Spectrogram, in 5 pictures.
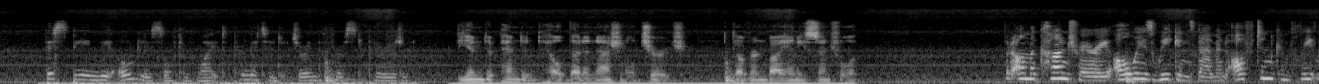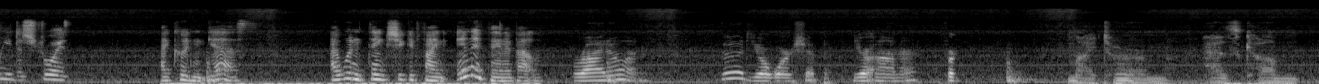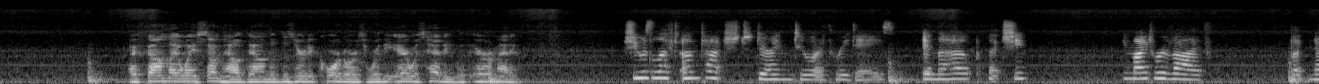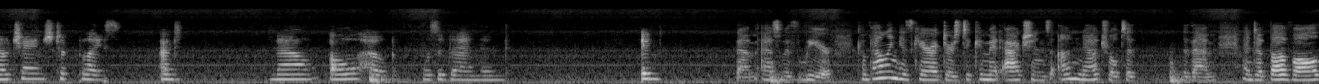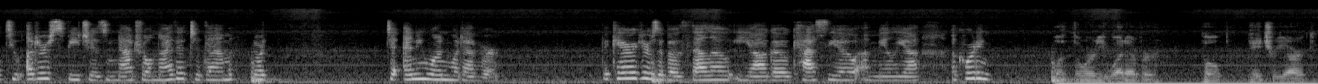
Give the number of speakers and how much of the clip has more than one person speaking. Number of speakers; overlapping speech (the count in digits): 8, no overlap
